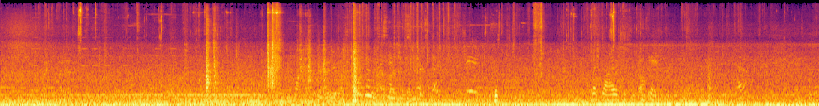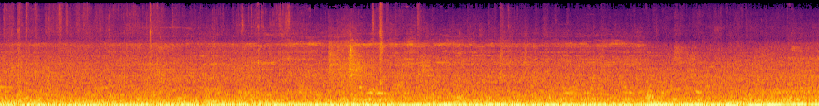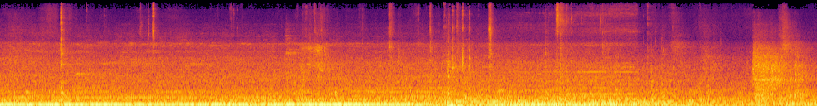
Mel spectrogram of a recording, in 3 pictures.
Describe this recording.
quick exploration of a city wc, moving in from the outside souvenir stand. a short electric blackout blocked the exit for a while.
